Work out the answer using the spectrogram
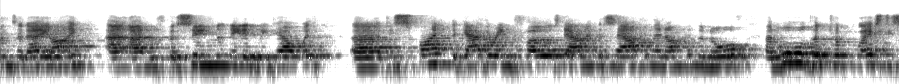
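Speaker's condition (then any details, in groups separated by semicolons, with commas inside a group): No condition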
